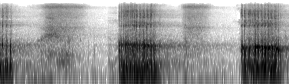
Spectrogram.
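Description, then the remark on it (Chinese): Heavy, rasping snores of a fat monster asleep in a cave, in a slow, steady rhythm, three loud snorts separated by quieter breathy inhales, with no talking. “胖妖怪昨天打了一夜，累坏了，正在洞里呼噜呼噜睡得正香呢。”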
